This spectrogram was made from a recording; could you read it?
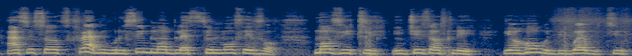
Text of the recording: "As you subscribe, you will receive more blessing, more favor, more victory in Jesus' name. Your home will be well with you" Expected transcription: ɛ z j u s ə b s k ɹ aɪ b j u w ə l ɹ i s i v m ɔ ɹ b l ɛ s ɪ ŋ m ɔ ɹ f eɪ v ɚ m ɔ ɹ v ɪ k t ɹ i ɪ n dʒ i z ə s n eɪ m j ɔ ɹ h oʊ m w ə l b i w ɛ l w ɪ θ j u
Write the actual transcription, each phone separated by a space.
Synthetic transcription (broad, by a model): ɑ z j u s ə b s k ɹ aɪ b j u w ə ɹ i s i v m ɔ b l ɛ s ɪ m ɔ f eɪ v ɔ m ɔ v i t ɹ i ɪ n dʒ i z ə s n eɪ m j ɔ h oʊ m w ə l b i w ɛ l w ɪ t j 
